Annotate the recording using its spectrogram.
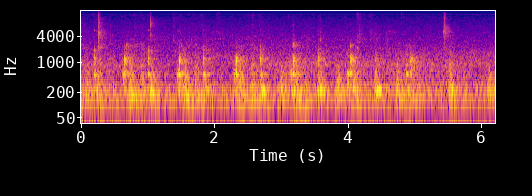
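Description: A hydraulic jack handle is pumped with a steady, rhythmic clanking.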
